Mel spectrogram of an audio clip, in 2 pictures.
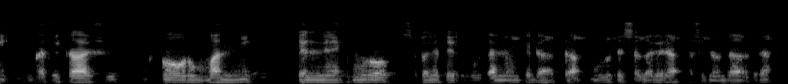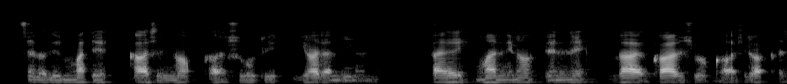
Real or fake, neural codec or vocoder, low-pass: fake; codec, 44.1 kHz, 3.4 kbps, Pupu-Codec; 7.2 kHz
